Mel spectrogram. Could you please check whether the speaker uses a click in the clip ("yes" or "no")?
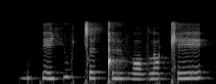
yes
